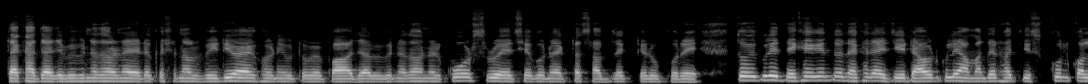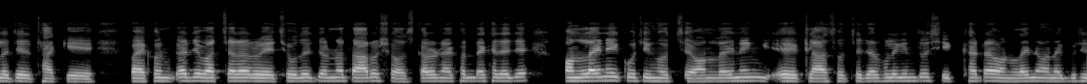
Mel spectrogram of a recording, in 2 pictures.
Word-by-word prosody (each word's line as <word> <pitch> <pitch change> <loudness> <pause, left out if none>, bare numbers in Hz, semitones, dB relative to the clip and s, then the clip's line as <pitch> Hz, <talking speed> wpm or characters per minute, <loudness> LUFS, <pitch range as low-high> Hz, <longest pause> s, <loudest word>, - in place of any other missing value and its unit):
দেখা 145 +1 +2
যায় 140 -1 +5
যে, 145 - +2
বিভিন্ন 145 +1 -1
ধরণের 145 0 +2
এডুকেশনাল 145 +1 -4
ভিডিও 155 +3 +3 0.2
এখন 145 -1 -4
ইউটিউবে 140 0 -3
পাওয়া 135 0 +5
যায়, 135 -1 +3
বিভিন্ন 140 +1 -4
ধরণের 145 -1 -2
কোর্স 165 0 0
রয়েছে, 145 -2 +1
কোনো 140 0 -3
একটা 135 +1 -4
সাবজেক্টের 135 +1 -4
উপরে 130 0 -3 0.5
তো - - -3
ওইগুলি 195 +2 +4
দেখে, 165 +3 +1
কিন্তু 185 0 -2
দেখা 160 +2 -1
যায় 160 -2 +2
যে, 155 - +2
ডাউটগুলি 150 +3 +2
আমাদের 150 +1 -1
হয়তো 150 0 -4 0.2
স্কুল 175 -1 -4
কলেজে 155 -2 +2 0.2
থাকে 140 0 -3 0.5
বা - - +2
এখনকার 160 +2 0
যে - - +3
বাচ্চারা 155 +1 +4
রয়েছে, 150 -2 +1
ওদের 160 0 +1
জন্য 160 0 0
তা - - +3
আরও 165 +2 +1
সহজ, 135 -3 -2
কারণ 155 0 +2
এখন 155 +1 -5
দেখা 155 +2 -3
যায় 160 0 +1
যে, - - +2 0.5
অনলাইনেই 170 +3 +4
কোচিং 160 -2 0
হচ্ছে, 150 0 -6 0.2
অনলাইনেই 155 +3 0 0.3
এ - - +5 0.2
ক্লাস 140 -2 +1
হচ্ছে, 145 +1 -5
যার 150 0 +1
ফলে 160 0 0
কিন্তু 165 +1 -3 0.2
শিক্ষাটা 155 +2 -2
অনলাইনে 150 +2 -1
অনেক 150 0 -1
বেশি 155 0 -4
150 Hz, 170 wpm, -23 LUFS, 140-160 Hz, 0.5 s, যায়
